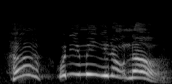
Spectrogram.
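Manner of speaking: a high, incredulous huh. Acted. Preacher to congregation, feigning high-pitched disbelief.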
